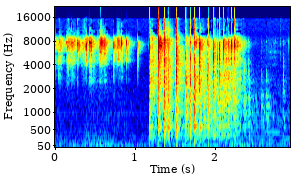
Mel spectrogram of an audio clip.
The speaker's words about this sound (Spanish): Entonces, tirás los dados. Dos de proeza, uno de éxito.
